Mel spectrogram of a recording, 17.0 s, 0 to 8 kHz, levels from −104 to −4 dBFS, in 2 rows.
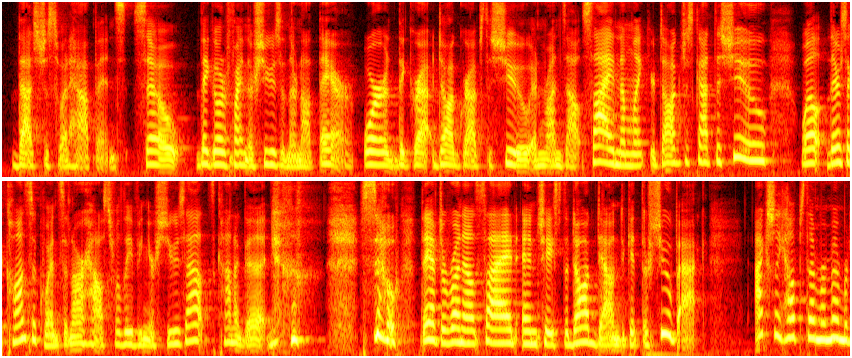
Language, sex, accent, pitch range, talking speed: English, female, American, 210-270 Hz, 240 wpm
